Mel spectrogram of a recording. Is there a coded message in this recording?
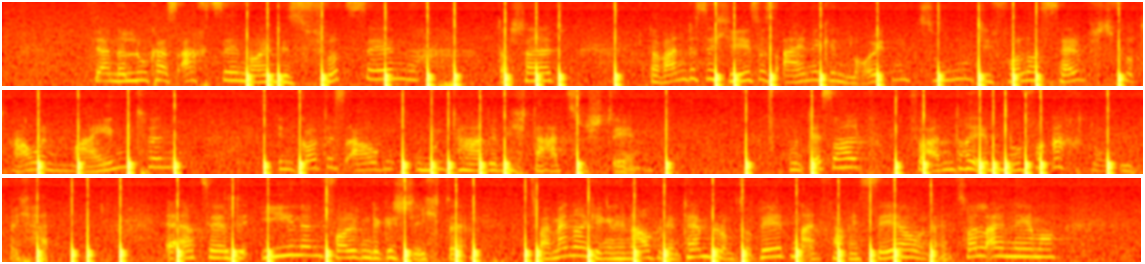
No, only irregular knocks on a wall.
